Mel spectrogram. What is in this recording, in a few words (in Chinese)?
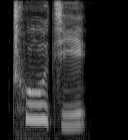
"初级", Chinese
